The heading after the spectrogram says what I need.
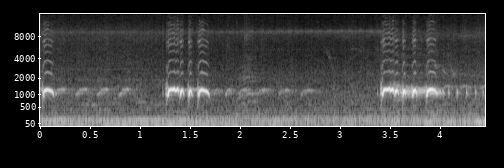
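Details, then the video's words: Loud-voiced local zebra dove singing actively, offered as a lure to spur other doves to sing. Two strong bursts of four rolling, clipped coos stand out above softer, evenly spaced coo notes continuing underneath. "Perkutut lokal gacor suara besar - Pancingan pikat merangsang agar cepat bunyi"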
